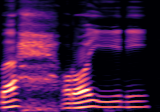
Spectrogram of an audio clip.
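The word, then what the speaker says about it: البحرين: dibaca dengan jelas kemudian bahraini Ha ini Hnya H kecil hati-hati jangan terbaca dengan ha besar jangan marjal bahraini ya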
